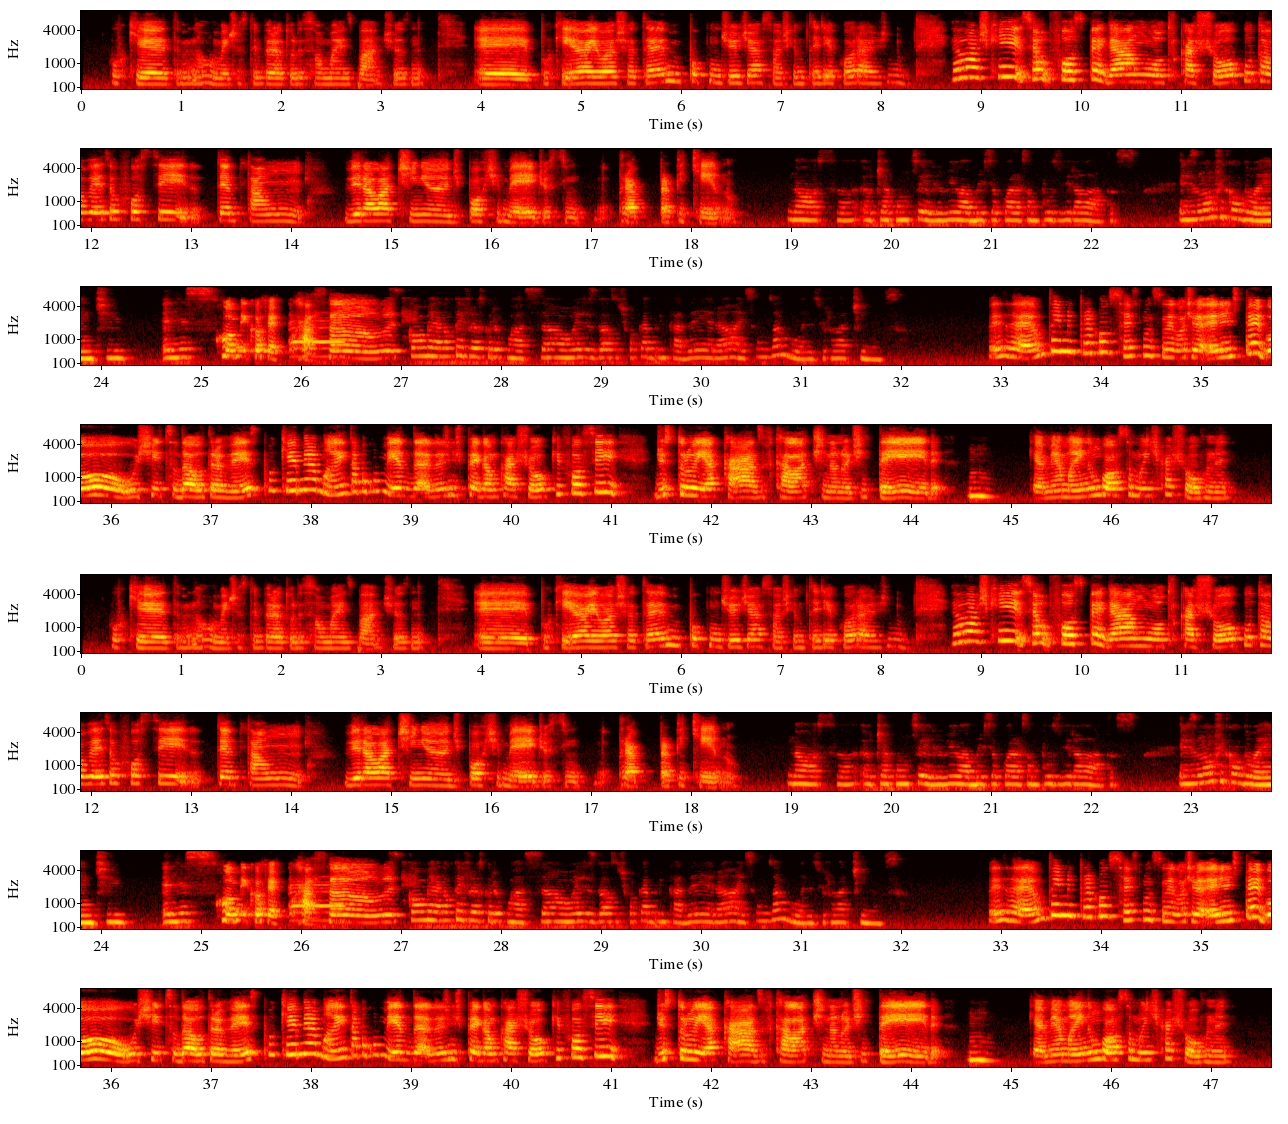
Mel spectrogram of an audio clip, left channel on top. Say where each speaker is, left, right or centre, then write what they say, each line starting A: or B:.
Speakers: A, on the right; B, on the right.
A: porque tam- normalmente as temperaturas são mais baixas, né? É, porque aí eu acho até um pouquinho de judiação, acho que eu não teria coragem, não. Eu acho que se eu fosse pegar um outro cachorro, talvez eu fosse tentar um vira-latinha de porte médio, assim, pra, pra pequeno.
B: Nossa, eu te aconselho, viu, abrir seu coração pros vira-latas. Eles não ficam doentes, eles
A: Come qualquer
B: é,
A: <laughs> ração, né?
B: comem, não tem frescura com ração, eles gostam de qualquer brincadeira. Ai, são uns amores, vira-latinhos.
A: Pois é, eu não tenho muito preconceito com esse negócio. de- A gente pegou o Shih Tzu da outra vez porque minha mãe tava com medo da da gente pegar um cachorro que fosse destruir a casa, ficar latindo a noite inteira.
B: Hum.
A: Que a minha mãe não gosta muito de cachorro, né?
